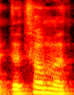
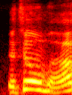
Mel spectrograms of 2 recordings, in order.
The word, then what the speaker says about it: Datulma: Yeah, Datulma. Think of it like the tool man, but just ma at the end. Datulma. Yes. Datulma.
